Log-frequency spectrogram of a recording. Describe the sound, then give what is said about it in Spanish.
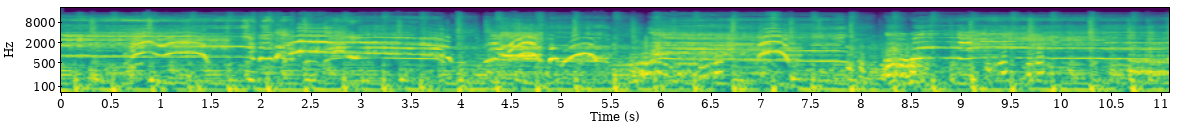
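A boy screams in pain, loud, with shrill wailing cries rising and falling almost without pause over a dense, constant background for about eleven seconds. “El niño malvado grita mientras el piel doc le quita la cuchilla, llega al hueso, cruje y truena, ¡ay, qué es eso!”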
